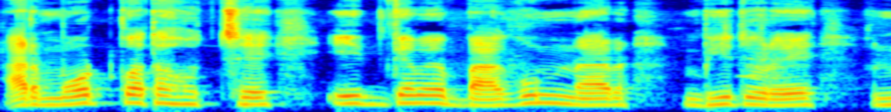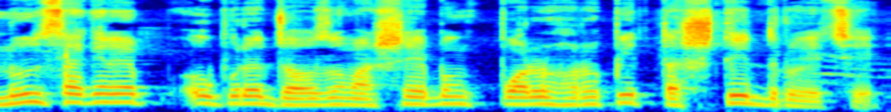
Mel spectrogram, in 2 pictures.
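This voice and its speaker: A man with a slightly high but mellow, dark-toned voice teaches Quran recitation step by step. He keeps repeating himself and pausing on fillers. When he sounds out the letters and syllables, he drags them out in a slow chant. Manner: patient, repeats points and urges attention, with frequent hesitation fillers. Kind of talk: tajweed lesson with spelled-out examples.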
